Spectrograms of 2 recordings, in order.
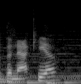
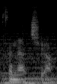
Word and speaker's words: Vernaccia: The Vernaccia. I said it wrong. Vernaccia.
